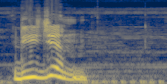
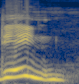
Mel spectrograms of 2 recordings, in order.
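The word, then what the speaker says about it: reign: And number 4, R-E-I-G-N, region. Here G is totally silent. R-E-I-G-N, region. Region is totally wrong. Here spelling is R-E-I-G-N, rain.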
